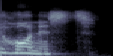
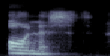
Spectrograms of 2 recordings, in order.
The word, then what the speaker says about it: honest: write with h but we don't say the h it's a silent letter and honest uh is uh is a word with the silent letters we will write honest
